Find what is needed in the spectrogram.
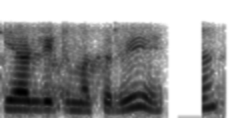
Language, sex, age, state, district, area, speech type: Kannada, female, 45-60, Karnataka, Dharwad, urban, conversation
